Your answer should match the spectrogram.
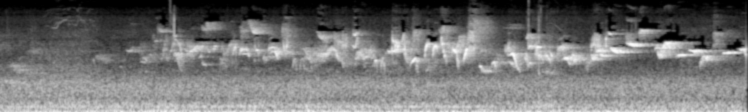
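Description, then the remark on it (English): Busy, overlapping birdsong with many chirps and trills from several birds, recorded outdoors on a walk in summer, set against a steady outdoor rumble of wind or traffic; no one speaks. “And I thought this bird song was too good to miss.”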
